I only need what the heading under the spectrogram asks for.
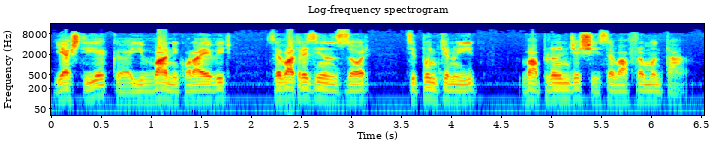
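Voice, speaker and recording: A man narrates a literary audiobook at a calm, measured pace. His voice is very deep. The recording is dry and close, with no room sound. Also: dry recording.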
